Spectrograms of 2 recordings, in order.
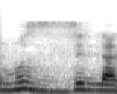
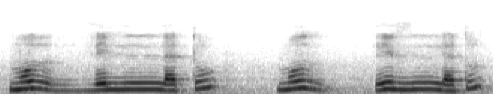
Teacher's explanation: مذلۃ، مذلۃ زال پہ مزلہ نہیں کہنا، سیٹی کی آواز نہیں آنی چاہیے، زال نرمی سے پڑھنا ہے. مذلۃ، مذلۃ تھوڑا سا رک کے سختی کر کے پھر آگے چلنا ہے.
